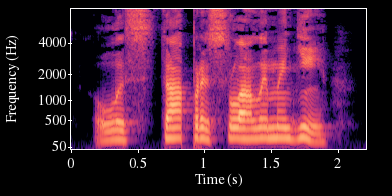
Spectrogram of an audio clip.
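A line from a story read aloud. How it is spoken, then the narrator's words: Trembling, forced out. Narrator (Ukrainian): тремтячим голосом витиснула з себе тітка Петунія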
